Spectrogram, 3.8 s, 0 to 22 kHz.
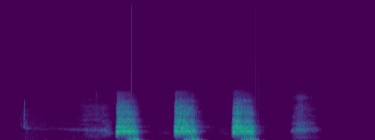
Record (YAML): exhalation_length: 3.8 s
exhalation_amplitude: 29422
exhalation_signal_mean_std_ratio: 0.38
survey_phase: alpha (2021-03-01 to 2021-08-12)
age: 45-64
gender: Female
wearing_mask: 'No'
symptom_change_to_sense_of_smell_or_taste: true
symptom_onset: 8 days
smoker_status: Ex-smoker
respiratory_condition_asthma: false
respiratory_condition_other: false
recruitment_source: REACT
submission_delay: 1 day
covid_test_result: Negative
covid_test_method: RT-qPCR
